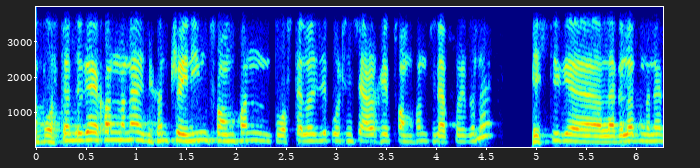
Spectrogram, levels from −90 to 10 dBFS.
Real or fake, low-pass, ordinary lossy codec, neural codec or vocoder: real; 3.6 kHz; Opus, 32 kbps; none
